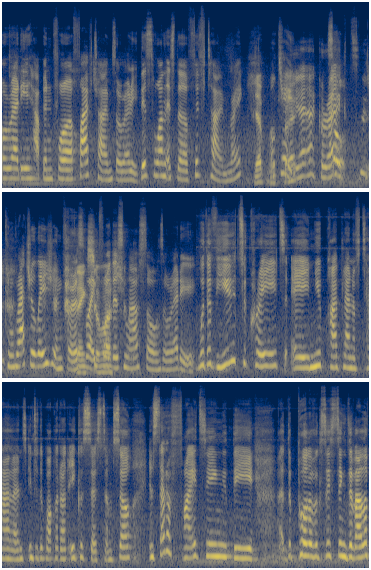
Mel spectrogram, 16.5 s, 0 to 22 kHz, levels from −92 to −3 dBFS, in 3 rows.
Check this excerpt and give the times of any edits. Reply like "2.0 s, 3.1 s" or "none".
8.3 s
